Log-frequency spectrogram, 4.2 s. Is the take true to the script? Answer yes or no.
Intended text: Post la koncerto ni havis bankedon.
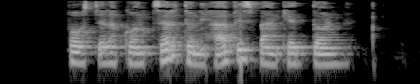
yes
